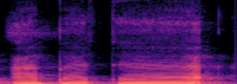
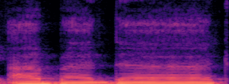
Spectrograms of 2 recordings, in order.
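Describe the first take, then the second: First: The word ends with a glottal stop. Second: The word ends in a plain long vowel. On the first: The speaker calls it wrong. "kayak ada huruf hamzahnya tidak ya" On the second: The speaker calls it right. "cukup panjang tanpa n tanpa hamzah lagi"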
